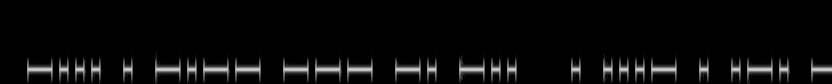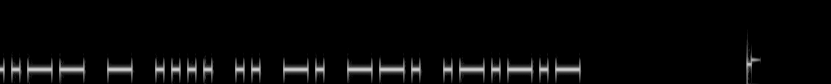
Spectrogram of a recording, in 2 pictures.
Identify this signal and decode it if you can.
Morse code, heard as a keyed tone, about 15 wpm, 700 Hz. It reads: BEYOND EVERYTHING.
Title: Sentences from Top 1000 Words - Review Part 6 - 15wpm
